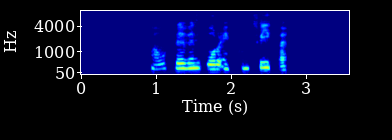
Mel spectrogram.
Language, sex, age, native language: Icelandic, female, 40-49, Icelandic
